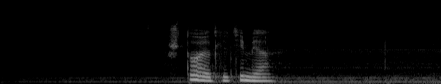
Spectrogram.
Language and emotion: Russian, neutral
